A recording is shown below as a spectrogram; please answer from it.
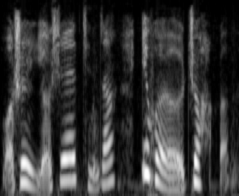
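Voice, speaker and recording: A woman's voice: high voice, big pitch swings, moderate pace, heavily acted. A woman voicing a cowardly male wolf who plays at being a bandit, blustering and trembling in a children's story. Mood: scared.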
